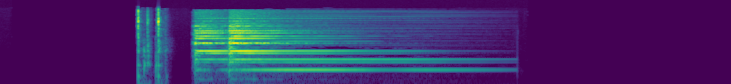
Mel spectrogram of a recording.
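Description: A bell chimes once and rings out.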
